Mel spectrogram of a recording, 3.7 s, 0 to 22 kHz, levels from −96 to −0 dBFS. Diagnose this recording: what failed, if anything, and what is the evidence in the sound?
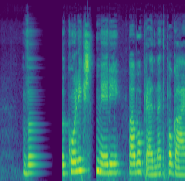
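The speech stops from 0.57 to 1.25 s: the last sound is held and fades, then about 280 ms of silence. It resumes where it left off, with nothing missing. This is a call audio freeze, likely a network delay that emptied the jitter buffer. The receiver extended the last sound to fill about 660 ms.

From 1.77 to 1.94 s a burst of packet loss occurs, again at the network stage. The receiver stretches the last sound and fades it over about 140 ms, with a brief silence. The speech then jumps ahead, and about 140 ms never arrives.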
